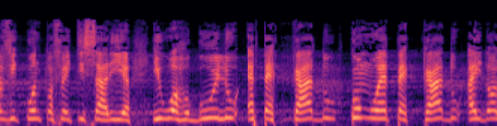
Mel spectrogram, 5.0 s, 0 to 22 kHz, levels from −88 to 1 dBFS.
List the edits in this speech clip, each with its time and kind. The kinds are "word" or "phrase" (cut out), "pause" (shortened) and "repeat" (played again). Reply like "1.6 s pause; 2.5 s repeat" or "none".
3.4 s pause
